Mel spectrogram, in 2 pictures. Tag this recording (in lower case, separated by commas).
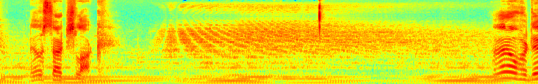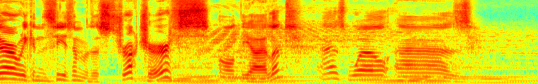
speech, music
